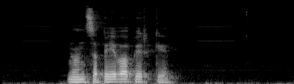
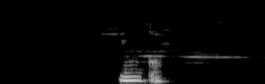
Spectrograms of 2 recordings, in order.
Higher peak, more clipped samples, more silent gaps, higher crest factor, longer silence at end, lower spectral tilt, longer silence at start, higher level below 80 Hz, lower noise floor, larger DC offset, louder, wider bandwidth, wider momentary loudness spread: first, -4 dBFS vs -10 dBFS; neither; neither; about the same, 20 dB vs 18 dB; first, 0.85 s vs 0.65 s; second, -6.5 dB/octave vs -10 dB/octave; second, 0.7 s vs 1.2 s; first, -48 dBFS vs -60 dBFS; second, -51 dBFS vs -88 dBFS; neither; first, -20 LUFS vs -23 LUFS; first, 15.5 kHz vs 5.2 kHz; second, 12 LU vs 24 LU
